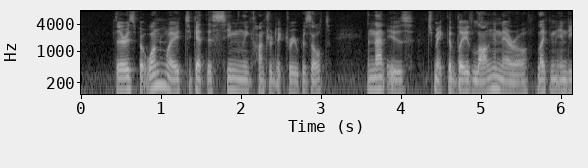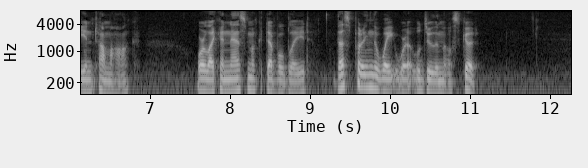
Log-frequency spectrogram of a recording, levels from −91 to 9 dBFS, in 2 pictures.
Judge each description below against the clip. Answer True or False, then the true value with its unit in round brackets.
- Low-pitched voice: True (115 Hz)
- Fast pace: True (210 wpm)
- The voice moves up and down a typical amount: False (2.2 semitones)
